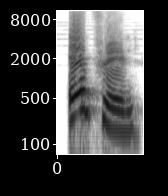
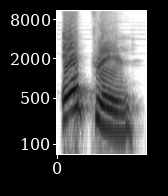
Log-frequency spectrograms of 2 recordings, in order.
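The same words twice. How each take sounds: The two takes are said the same way.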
